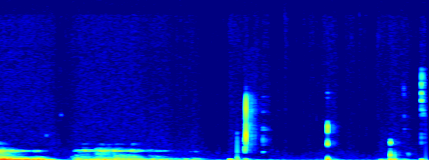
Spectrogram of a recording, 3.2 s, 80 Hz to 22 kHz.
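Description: Several sharp, isolated mouse clicks in a quiet room while selecting a track channel on the mixer in Acid Pro 11, preceded by a brief low rustle.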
